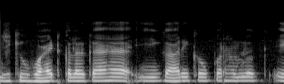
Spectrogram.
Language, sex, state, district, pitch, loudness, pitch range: Hindi, male, Haryana, Jhajjar, 165 Hz, -17 LUFS, 160-170 Hz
